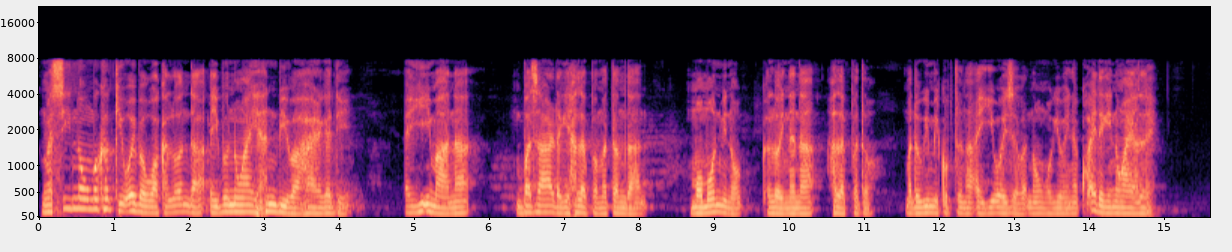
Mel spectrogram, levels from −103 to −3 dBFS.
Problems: background sounds at intervals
